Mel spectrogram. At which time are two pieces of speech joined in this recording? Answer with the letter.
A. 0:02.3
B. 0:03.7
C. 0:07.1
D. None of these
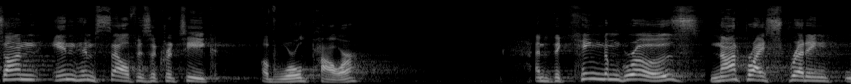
C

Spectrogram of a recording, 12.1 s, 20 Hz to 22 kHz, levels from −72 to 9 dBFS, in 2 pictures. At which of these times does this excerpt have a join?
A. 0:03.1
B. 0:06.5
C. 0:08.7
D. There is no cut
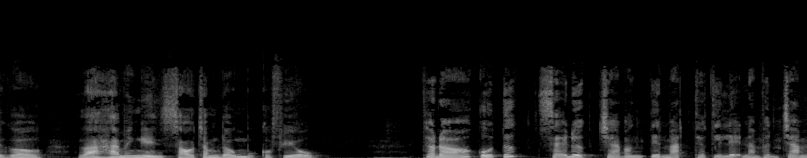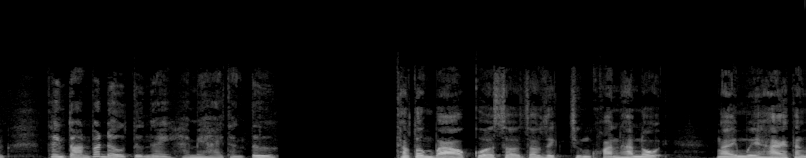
A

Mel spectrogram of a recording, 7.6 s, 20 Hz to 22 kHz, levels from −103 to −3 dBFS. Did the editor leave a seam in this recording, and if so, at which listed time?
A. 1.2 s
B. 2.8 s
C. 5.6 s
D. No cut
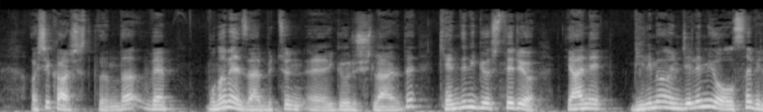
C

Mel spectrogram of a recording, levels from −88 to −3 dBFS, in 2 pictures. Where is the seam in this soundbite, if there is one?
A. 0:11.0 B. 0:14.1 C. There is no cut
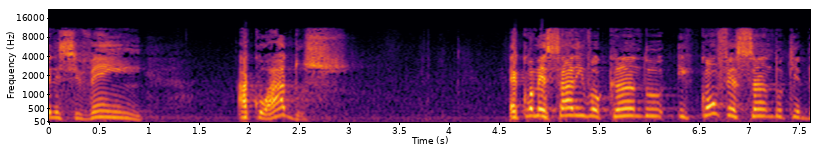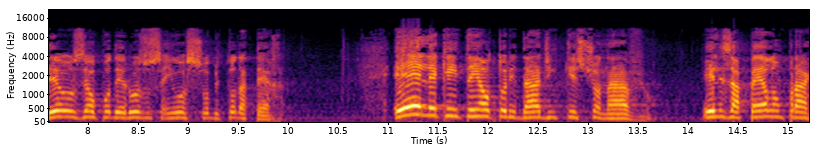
B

